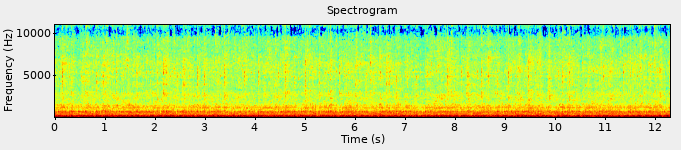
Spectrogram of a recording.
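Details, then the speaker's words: LS-swapped S197 Mustang, freshly built V8 prepared for boost, running after first start while the ECU learns idle: deep, steady idle with an even low rumble, no knocks or misses; runs normally. "well guys i've got to run a meter again so as you can hear sounds really good"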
